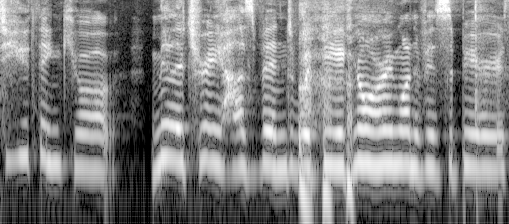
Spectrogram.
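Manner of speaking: mock full-on screaming, loud and high-pitched. Retelling how he screamed after being ignored: imitating someone screaming. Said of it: "he starts screaming".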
